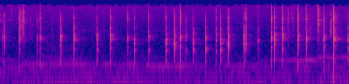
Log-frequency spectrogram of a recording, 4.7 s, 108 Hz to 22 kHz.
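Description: Fingernails tap and scratch the sides and lid of a small, round, clear glass candle jar held up close. A quick, uneven series of sharp, bright clicks, each ringing briefly near 1.8 kHz, sits over a faint low hum.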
